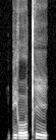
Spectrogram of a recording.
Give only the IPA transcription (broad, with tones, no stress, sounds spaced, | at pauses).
p j o˨˦ ʊ̯ t̪ʰ i˥˨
